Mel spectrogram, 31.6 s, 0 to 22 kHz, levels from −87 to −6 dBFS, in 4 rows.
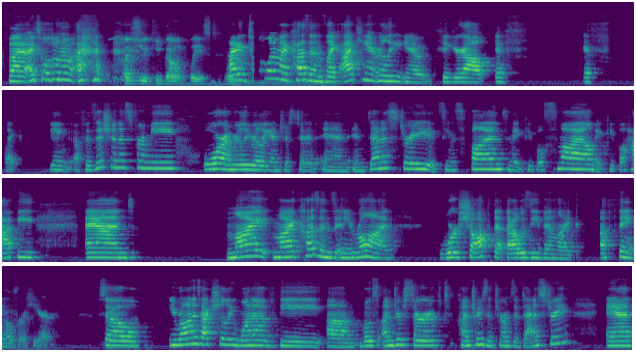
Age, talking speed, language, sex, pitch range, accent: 20-39, 155 wpm, English, female, 205-260 Hz, American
